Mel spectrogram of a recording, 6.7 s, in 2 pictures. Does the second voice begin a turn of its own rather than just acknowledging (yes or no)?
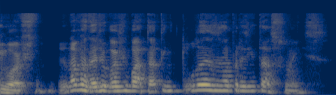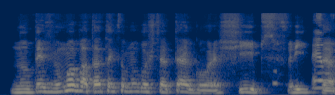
yes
